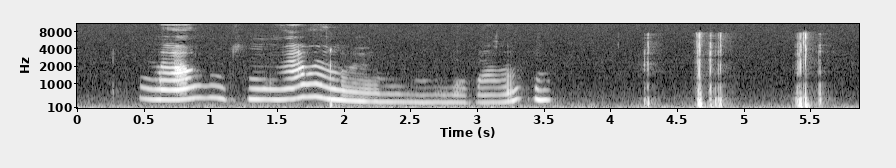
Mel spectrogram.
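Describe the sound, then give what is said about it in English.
A person imitates a cat, letting out a few drawn-out, wavering meows, followed by a handful of sharp clicks or taps. “you don't like the cat? No, not this. Not the cat game.”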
